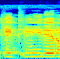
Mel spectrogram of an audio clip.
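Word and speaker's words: কিতমীর: কিন্তু আমাদের জ্ঞান হয়ে গেছে কিতমিরের মতো। কি বললাম? কি বললাম? কিতমির। কি বললাম বলুন? কিতমির বলুন, উচ্চারণটা করুন। কিতমির। কয় হস্যই ত মো ময় দীর্ঘই র।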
